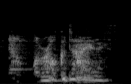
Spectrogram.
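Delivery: breathy whispered aside. A narrator's reading. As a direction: whisper it like a secret. Narrator whispers about crocodiles.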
